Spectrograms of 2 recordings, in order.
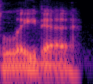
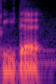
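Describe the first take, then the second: First: The name is said like Leda. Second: The name is said like Lita. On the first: The speaker calls it right. "It's Leda" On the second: The speaker calls it wrong. "It's not Lita"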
